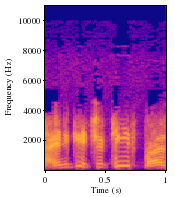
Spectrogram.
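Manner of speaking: cheerful, high, happy pet-talk voice. Describing brushing their dog's teeth, in a happy little voice. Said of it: "our little voice ... our happy voice".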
